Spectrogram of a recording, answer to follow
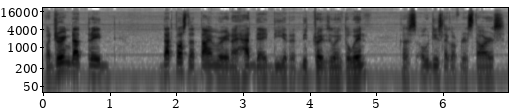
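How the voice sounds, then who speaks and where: Young man, Filipino accent, podcast host, casual chat, laughs often, middle pitch. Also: steady tone, brisk, slight background noise. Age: about 20. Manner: chatty, laughs often, trails off.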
